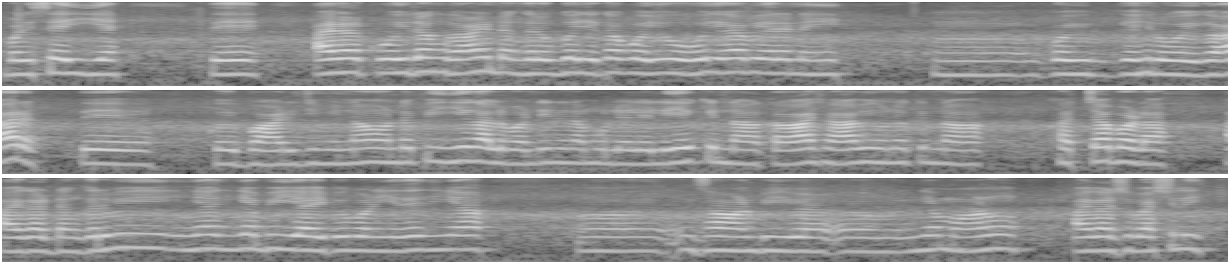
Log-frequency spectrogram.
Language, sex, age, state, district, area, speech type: Dogri, female, 45-60, Jammu and Kashmir, Reasi, rural, spontaneous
